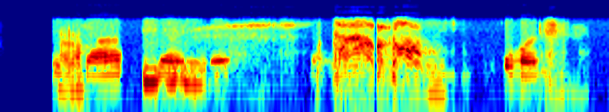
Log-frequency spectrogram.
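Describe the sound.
Someone coughs and clears their throat in a few loud, rough, voiced bursts, separated by short pauses, with a faint hiss lingering between them.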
